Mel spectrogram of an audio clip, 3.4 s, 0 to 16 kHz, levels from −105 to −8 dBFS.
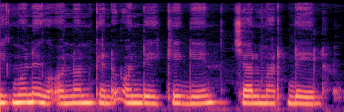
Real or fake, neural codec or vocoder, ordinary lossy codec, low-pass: real; none; none; 14.4 kHz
